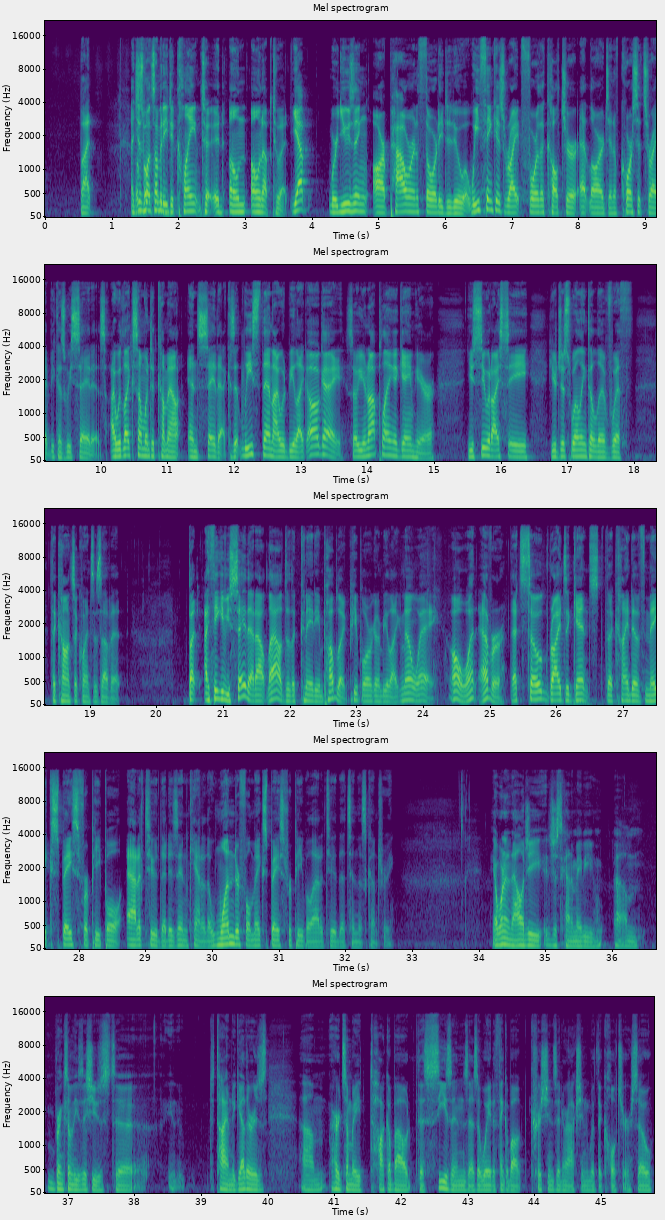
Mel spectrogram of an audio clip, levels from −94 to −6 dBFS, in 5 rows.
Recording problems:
none

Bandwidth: 15 kHz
